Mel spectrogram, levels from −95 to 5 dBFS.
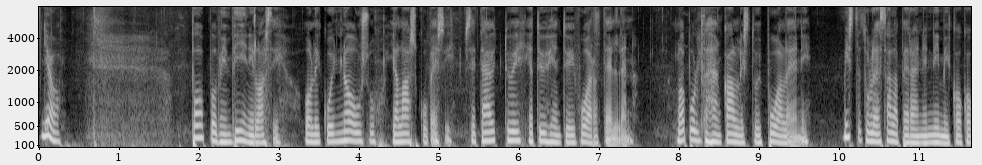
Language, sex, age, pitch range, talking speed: Finnish, female, 30-49, 150-180 Hz, 115 wpm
